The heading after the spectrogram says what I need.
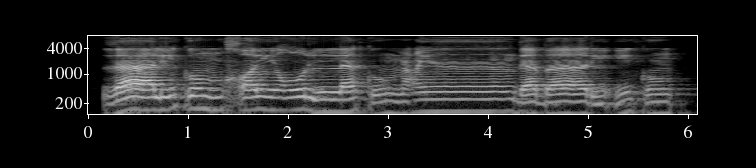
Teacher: لام کو باریک پڑھنا ہے، لام کو موٹا نہیں کرنا ، کم کاف کو باریک، میم ساکنہ کا یہاں اظہار ہے،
